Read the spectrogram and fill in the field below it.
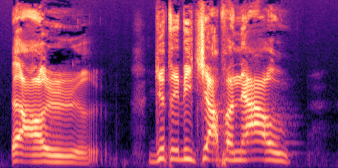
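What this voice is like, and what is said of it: Weak Arnold Schwarzenegger impression. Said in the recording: “I can't do a good Arnold Schwarzenegger, but... I can't say it like him. When he says it, he says it in his German accent... Austrian accent”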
